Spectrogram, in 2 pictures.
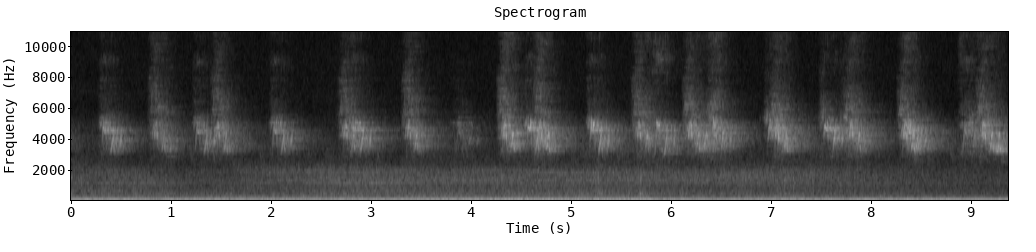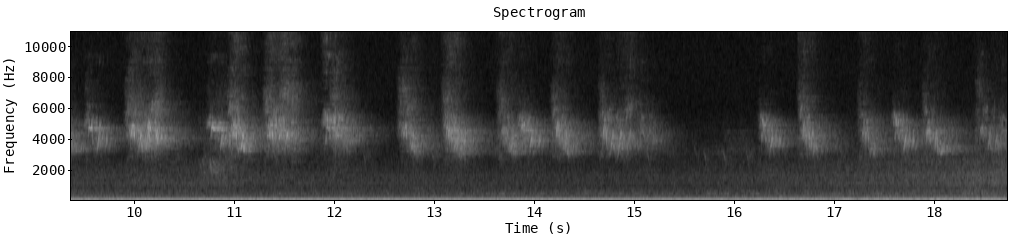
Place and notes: Cahors, Rue du Portail Alban.
Birds and Bells, a few cars.
Cahors, France, 12 June, ~08:00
